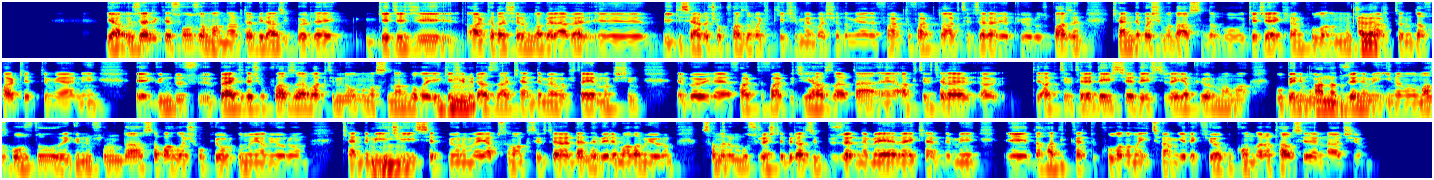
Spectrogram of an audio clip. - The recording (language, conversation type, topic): Turkish, advice, Gece ekran kullanımı uykumu nasıl bozuyor ve bunu nasıl düzeltebilirim?
- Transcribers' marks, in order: other background noise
